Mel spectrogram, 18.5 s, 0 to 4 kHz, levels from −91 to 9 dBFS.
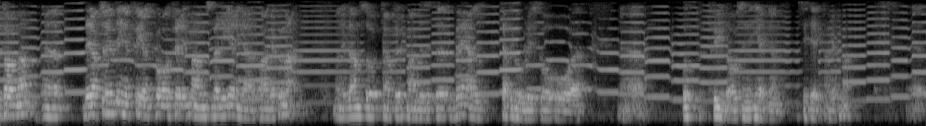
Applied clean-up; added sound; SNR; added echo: none; Trumpet; 8 dB; reverberation time 0.6 s.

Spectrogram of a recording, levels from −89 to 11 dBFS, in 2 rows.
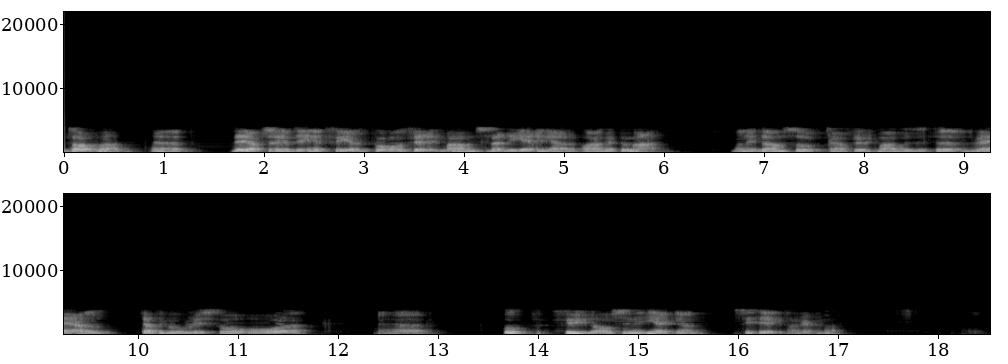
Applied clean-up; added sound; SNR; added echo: neural mask model DeepFilterNet 3.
